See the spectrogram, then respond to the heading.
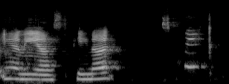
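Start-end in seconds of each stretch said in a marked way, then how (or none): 1.6-2.2 tiny high squeak; mouse squeak. A narrator's reading. Peanut answers Annie, tiny mouse squeak.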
